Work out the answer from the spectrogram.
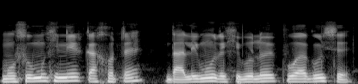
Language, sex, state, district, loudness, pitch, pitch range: Assamese, male, Assam, Sonitpur, -12 LUFS, 135 Hz, 125-150 Hz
